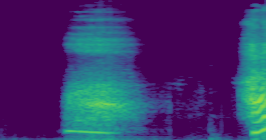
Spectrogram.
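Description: A woman's short, breathy sigh of relief, its voiced tone falling slightly. Speech begins near the end.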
